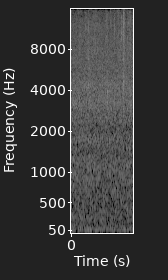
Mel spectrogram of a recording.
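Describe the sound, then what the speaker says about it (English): Steady gentle rain patters outside, an even, continuous hiss of drops with no voices. "allow the gentle patter of rain outside to lull you deeper into relaxation"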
